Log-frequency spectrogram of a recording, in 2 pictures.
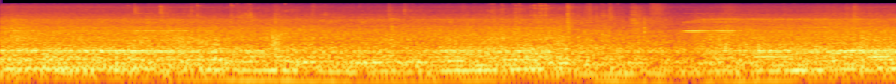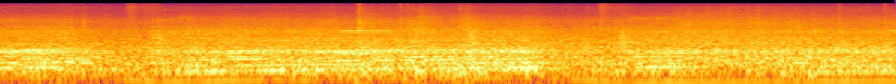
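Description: A bus body rattles and creaks over the road.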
